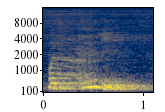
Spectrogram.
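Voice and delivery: whiny, pleading little brother; nasal whine. A narrator's reading. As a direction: whine it like a sulky kid. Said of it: "Joe blubbered and he whined".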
